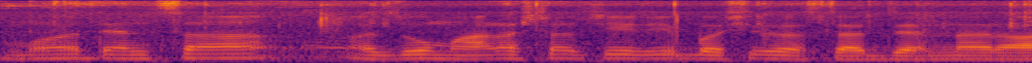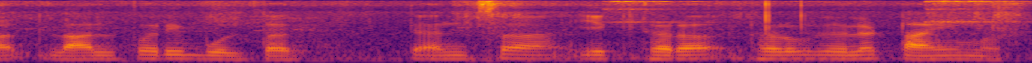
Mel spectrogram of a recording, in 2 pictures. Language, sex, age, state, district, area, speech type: Marathi, male, 18-30, Maharashtra, Ratnagiri, rural, spontaneous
